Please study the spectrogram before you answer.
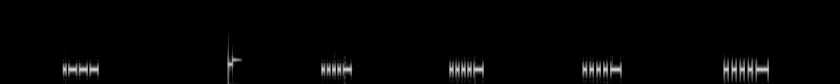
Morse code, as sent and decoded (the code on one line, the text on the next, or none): .--- / ....- ....- ....- ....-
J 4444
